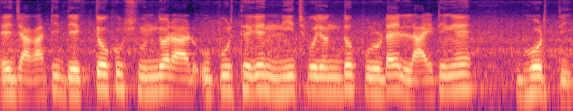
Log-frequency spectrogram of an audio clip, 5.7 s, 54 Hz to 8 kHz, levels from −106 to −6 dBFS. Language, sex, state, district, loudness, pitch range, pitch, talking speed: Bengali, male, West Bengal, North 24 Parganas, -16 LUFS, 120-140 Hz, 130 Hz, 145 wpm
